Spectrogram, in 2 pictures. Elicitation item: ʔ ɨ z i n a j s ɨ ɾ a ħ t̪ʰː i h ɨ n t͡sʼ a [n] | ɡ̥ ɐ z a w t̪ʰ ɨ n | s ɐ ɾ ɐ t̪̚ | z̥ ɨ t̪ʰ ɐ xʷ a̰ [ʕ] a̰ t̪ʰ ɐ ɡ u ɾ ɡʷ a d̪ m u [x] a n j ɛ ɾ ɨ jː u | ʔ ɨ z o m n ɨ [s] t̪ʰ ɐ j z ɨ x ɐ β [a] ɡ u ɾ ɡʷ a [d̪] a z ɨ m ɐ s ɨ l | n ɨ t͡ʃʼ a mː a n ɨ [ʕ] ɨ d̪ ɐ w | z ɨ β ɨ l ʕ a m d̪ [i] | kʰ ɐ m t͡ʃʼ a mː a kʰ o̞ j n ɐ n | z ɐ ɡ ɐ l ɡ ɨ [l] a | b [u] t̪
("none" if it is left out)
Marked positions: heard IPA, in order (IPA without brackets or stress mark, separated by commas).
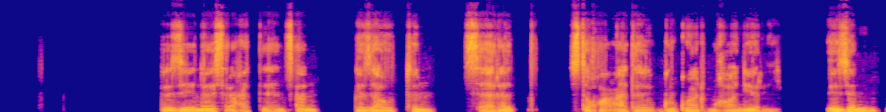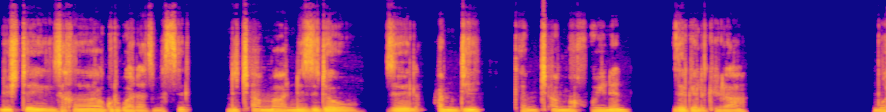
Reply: n, ʕ, x, ʃ, a, d̪, z, i, l, o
